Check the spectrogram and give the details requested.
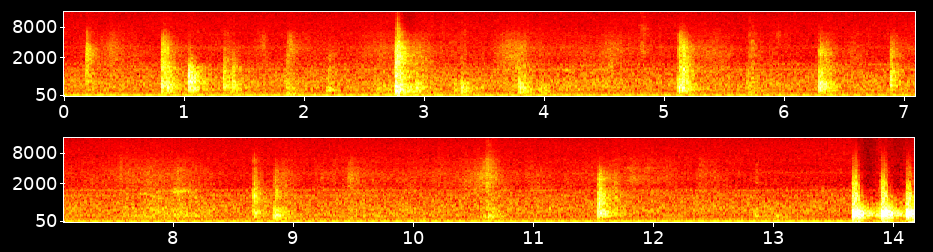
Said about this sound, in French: On a frappé à la porte.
